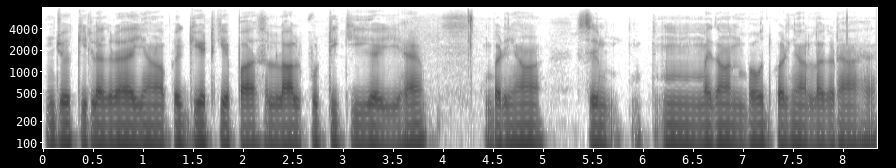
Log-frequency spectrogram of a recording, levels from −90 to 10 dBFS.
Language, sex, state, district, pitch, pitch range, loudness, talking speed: Maithili, male, Bihar, Madhepura, 85 Hz, 85-90 Hz, -24 LUFS, 160 wpm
